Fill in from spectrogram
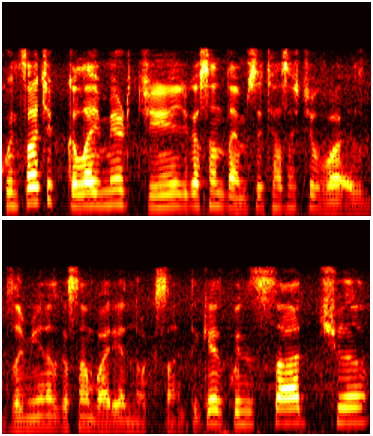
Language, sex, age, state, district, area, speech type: Kashmiri, male, 30-45, Jammu and Kashmir, Pulwama, rural, spontaneous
